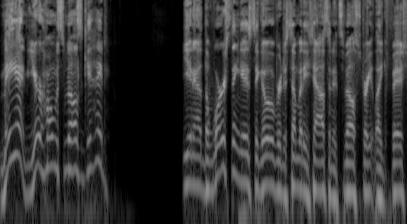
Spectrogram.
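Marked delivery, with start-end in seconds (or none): 0.0-1.6 high, surprised, caught-off-guard exclamation. Advice on complimenting how someone's home smells, what to avoid: surprised tone. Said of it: "never say it with the surprise tone on your voice".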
